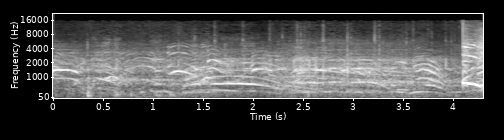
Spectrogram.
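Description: Many voices calling and shouting over one another during a youth football match, with no clear words: young players and onlookers at the pitch.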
